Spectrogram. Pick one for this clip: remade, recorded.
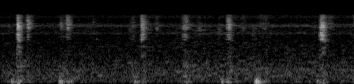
recorded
